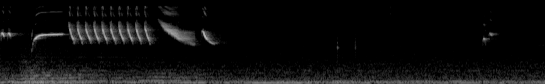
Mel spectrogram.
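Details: Goldfinch-canary mule song phrase: a rising whistle, then a rapid run of about ten sharp repeated high notes and a falling slur, followed by near silence with a faint late chirp.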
